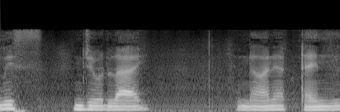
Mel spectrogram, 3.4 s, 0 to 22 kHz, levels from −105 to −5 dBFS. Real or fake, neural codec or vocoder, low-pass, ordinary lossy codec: fake; codec, 16 kHz, 0.5 kbps, FunCodec, trained on LibriTTS, 25 frames a second; 7.2 kHz; none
